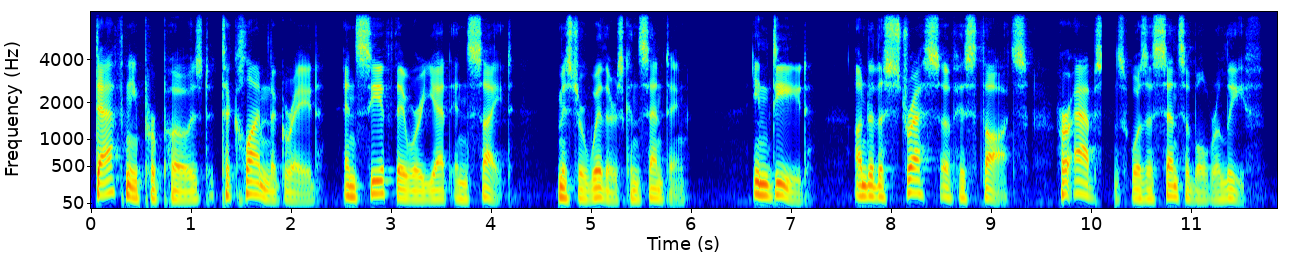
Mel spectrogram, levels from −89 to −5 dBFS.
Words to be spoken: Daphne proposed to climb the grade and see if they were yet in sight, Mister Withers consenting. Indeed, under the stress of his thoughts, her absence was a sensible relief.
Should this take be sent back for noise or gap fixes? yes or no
yes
